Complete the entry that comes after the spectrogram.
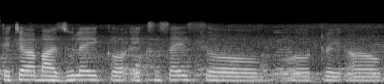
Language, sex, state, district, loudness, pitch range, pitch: Marathi, female, Maharashtra, Mumbai Suburban, -15 LUFS, 185-210 Hz, 195 Hz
